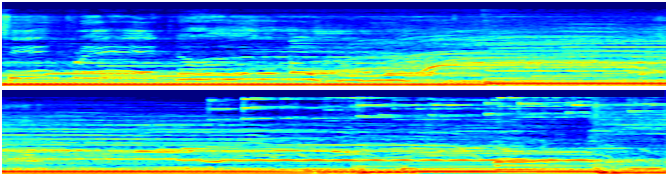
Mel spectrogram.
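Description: A concert crowd at a Central Nakhon Pathom mall event screams and cheers steadily under loud live pop singing and music, the shrill whoops rising throughout.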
